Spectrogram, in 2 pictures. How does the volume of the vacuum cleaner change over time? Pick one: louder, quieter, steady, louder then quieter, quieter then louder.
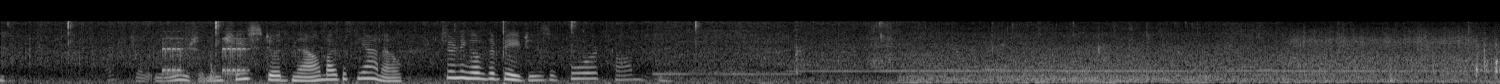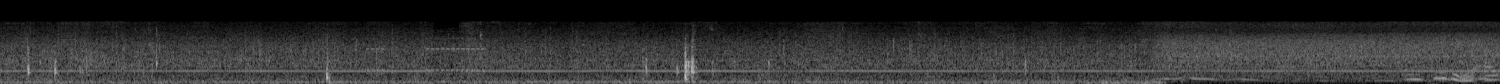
steady.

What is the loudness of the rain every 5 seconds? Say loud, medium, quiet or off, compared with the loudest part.
medium, medium, loud, loud, loud, loud.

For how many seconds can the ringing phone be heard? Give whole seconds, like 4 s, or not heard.
2 s.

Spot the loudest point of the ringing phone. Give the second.
2 s.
